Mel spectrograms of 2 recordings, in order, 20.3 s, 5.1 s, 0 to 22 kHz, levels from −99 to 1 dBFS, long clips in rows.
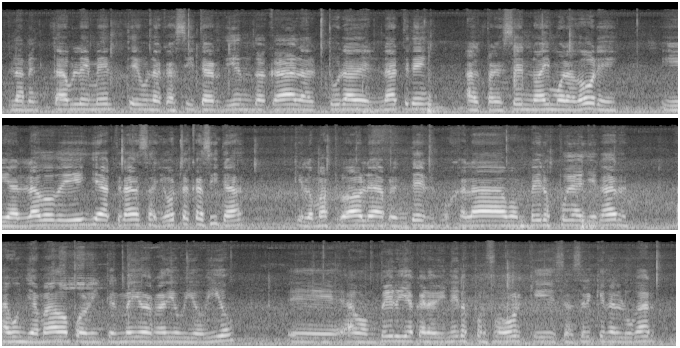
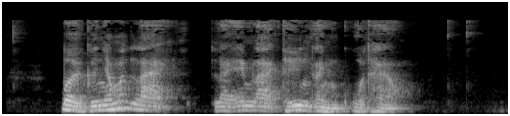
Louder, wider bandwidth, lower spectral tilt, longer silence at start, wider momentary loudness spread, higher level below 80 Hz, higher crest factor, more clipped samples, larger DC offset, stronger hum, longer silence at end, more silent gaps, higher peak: first, -17 LUFS vs -28 LUFS; first, 17 kHz vs 11.5 kHz; second, -5 dB/octave vs -6.5 dB/octave; second, 0 s vs 0.6 s; about the same, 9 LU vs 10 LU; first, -36 dBFS vs -70 dBFS; about the same, 18 dB vs 20 dB; neither; neither; neither; second, 0 s vs 1 s; neither; first, 0 dBFS vs -10 dBFS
